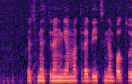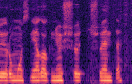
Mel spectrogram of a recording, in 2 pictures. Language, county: Lithuanian, Vilnius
